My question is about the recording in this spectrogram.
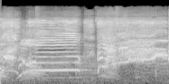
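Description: A person screaming: a held, flat-pitched yell lasting about half a second, then a noisy rush of sound near the end.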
